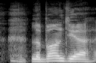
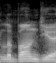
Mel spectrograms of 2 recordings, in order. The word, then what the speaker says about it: Le Bon Dieu: Both have three syllables. At least I think Le Bon Dieu has three syllables.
